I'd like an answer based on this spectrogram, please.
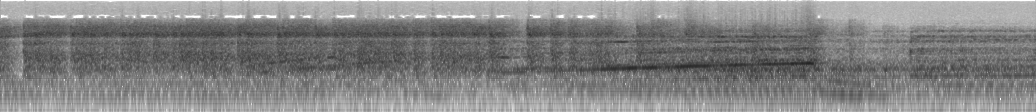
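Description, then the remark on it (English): A car engine roars and climbs steadily in pitch as it speeds away from an ambush, amid a dense clatter of loud, sharp cracks like gunfire, then breaks off abruptly near the end. “Step on it. We're in an ambush.”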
